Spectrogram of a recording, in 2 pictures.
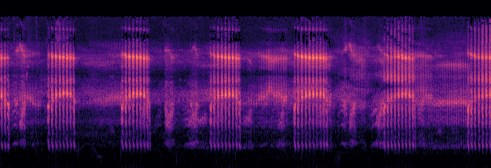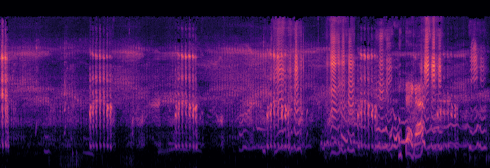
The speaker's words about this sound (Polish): Bardzo głośne wśród płazów są też żaby. Głos żaby śmieszki przypomina śmiech.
